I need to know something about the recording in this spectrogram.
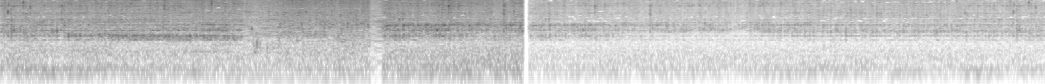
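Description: Water swirling and rushing down a whirlpool vortex, loud and churning, cutting off suddenly about five seconds in. It gives way to a quieter, steady sound of flowing river water.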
